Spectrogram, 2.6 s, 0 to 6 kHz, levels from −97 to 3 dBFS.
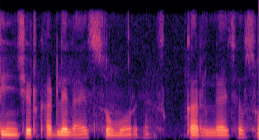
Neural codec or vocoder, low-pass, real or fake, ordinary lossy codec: none; 5.4 kHz; real; none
